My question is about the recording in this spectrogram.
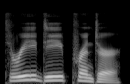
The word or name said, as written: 3D printer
